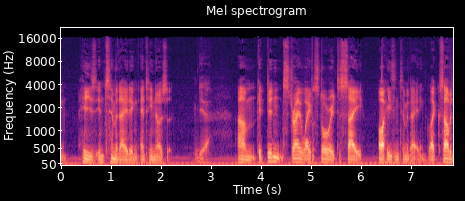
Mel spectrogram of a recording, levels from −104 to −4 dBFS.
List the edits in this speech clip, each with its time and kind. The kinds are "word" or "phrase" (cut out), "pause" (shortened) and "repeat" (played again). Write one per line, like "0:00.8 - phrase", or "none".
0:03.9 - word
0:05.0 - word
